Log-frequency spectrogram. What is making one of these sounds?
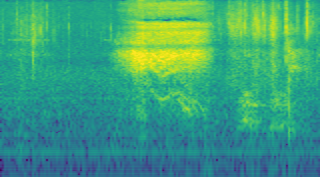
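A young man sniffs sharply through his nose.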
